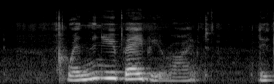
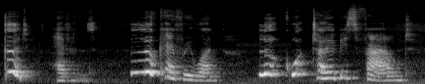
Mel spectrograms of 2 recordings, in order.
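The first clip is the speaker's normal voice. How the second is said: much higher, louder astonished cry; amazed call; 5 semitones higher, 9 dB louder than usual. Acted. Grandpa recognises the toy and calls the family, astonished. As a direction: call the whole family over in delight.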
